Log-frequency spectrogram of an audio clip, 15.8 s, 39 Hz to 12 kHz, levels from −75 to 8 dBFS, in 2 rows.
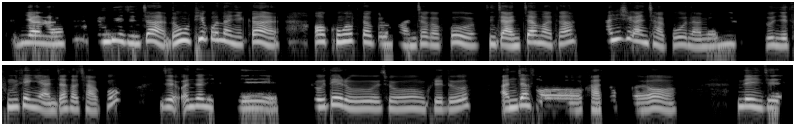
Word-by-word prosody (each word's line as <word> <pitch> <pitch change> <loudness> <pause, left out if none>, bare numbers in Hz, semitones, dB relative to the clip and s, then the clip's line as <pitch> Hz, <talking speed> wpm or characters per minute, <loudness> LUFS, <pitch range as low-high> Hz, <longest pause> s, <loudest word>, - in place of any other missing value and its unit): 미안하긴 225 0 +5 0.2
한데 315 -3 -16
근데 260 +1 +4
진짜 230 0 +3
너무 275 +6 +5
피곤하니까 255 - +3 0.3
"아, 255 +2 +5
고맙다." 255 -1 +2
그러고 205 -1 -5
앉아 190 +2 -4
가지고 195 0 -2
진짜 205 -3 +2
앉자마자 220 +5 +2 0.3
한 300 +4 +4
시간 320 -8 0
자고 195 0 -4
나면은 170 +4 -4 0.3
또 185 - -3
인제 175 -2 -1
동생이 210 -2 0
앉아서 165 +4 -1
자고 165 - -5 0.4
이제 210 -2 0
완전히 220 +1 +1 0.3
이렇게 180 -2 -3 0.4
교대로 195 -6 +1
좀 180 -1 -4
그래도 170 +7 -3 0.3
앉아서 220 +4 +2 0.5
갔었어요. 160 -1 -3 0.6
근데 220 -1 +3
인제 195 -1 -2
205 Hz, 305 characters per minute, -20 LUFS, 180-240 Hz, 0.6 s, 미안하긴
